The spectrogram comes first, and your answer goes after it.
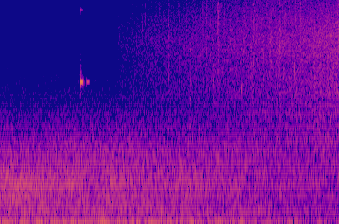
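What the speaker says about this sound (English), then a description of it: "It would have to go and start raining, wouldn't it?" Steady rain falls in the video game Dragon Quest XI, a soft continuous hiss of drops on the ground that fills the scene evenly from start to finish, with a single faint chime near the start.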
